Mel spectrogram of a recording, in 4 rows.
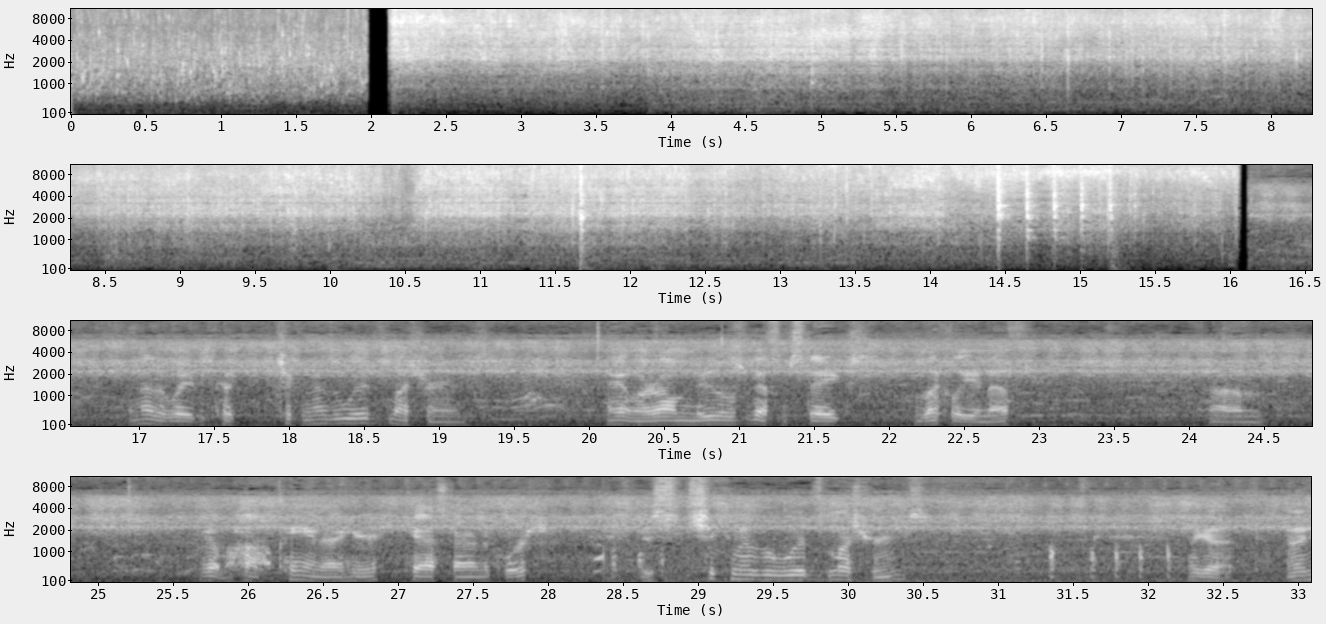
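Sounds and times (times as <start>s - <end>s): mushrooms sizzling in butter: 2.1s - 16.1s.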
